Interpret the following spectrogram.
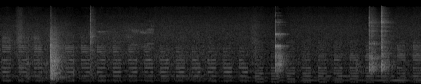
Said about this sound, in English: Breaking in eggs.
